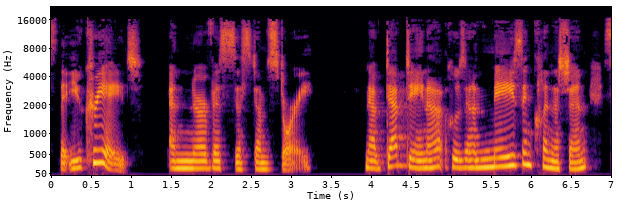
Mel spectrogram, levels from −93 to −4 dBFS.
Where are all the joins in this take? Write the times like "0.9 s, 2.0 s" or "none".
1.5 s, 3.9 s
